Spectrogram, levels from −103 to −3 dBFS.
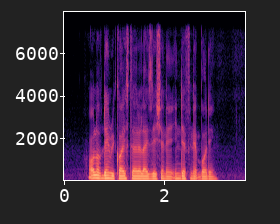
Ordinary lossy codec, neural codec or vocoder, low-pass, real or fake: none; none; 7.2 kHz; real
